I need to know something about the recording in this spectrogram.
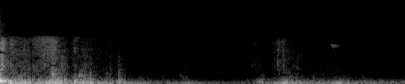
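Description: A man's short laugh, fading out over about the first second. After it comes low background noise, with a faint brief noise around three seconds in.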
